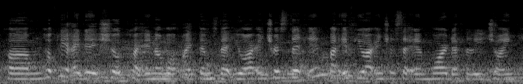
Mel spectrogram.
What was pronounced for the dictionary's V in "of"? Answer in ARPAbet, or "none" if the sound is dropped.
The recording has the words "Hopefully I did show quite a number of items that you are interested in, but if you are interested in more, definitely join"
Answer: F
